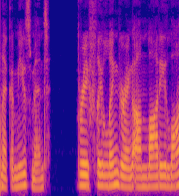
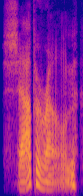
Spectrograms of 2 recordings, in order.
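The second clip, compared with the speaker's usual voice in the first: skeptical echo; 4 semitones lower, much slower than usual. A narrator's reading. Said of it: "Raymond repeated, brow raised".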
